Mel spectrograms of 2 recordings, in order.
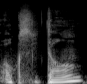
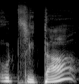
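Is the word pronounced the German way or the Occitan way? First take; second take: German; Occitan. First: It is pronounced the German way. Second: It is pronounced the native Occitan way. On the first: "auf Deutsch würde man vielleicht sagen" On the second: "also richtig ausgesprochen"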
